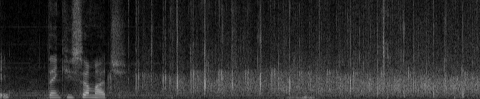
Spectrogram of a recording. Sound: audience claps

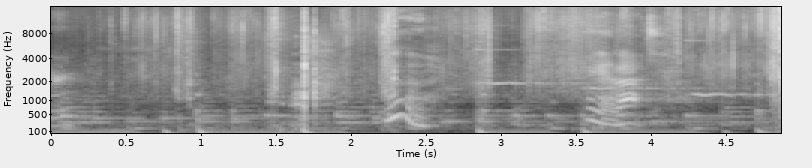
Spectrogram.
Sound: floam crunching

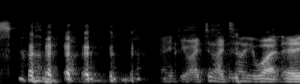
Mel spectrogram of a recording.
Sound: group laughs

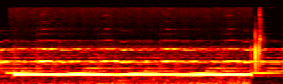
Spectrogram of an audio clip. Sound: phone rings

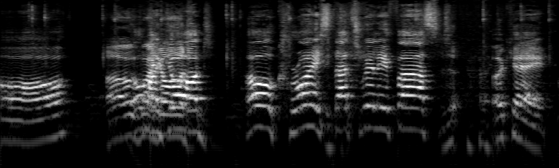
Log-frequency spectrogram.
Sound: sniggers

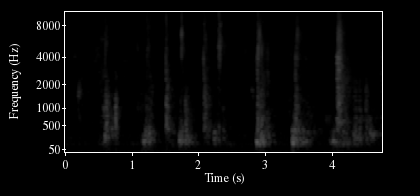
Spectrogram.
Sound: footsteps clanging

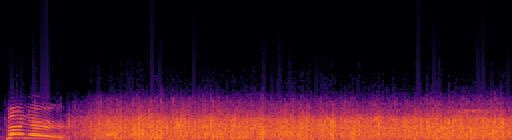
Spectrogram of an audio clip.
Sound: audience applauding

